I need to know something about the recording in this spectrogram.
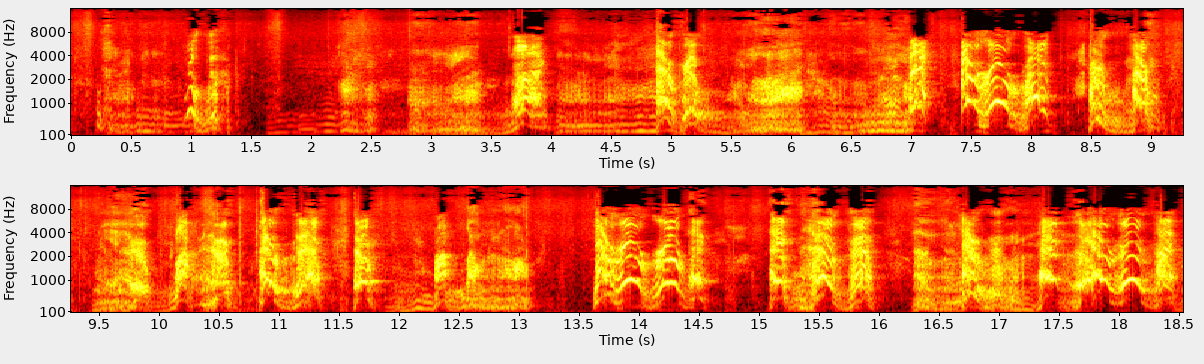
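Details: Five-week-old Labrador/hound mix rescue puppies in a noisy bout of play, with squeaky high barks, yelps and rough growls tumbling over one another, some rising whine-like notes, and scarcely a pause.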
